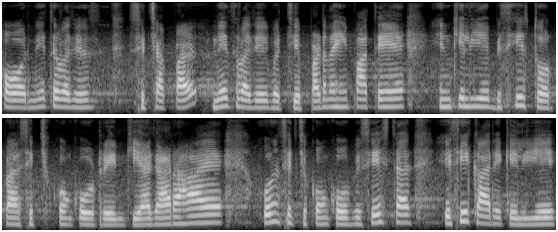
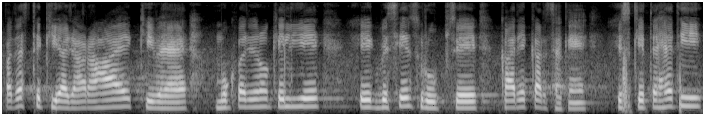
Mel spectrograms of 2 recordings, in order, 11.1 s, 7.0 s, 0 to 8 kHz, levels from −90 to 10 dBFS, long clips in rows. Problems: none marked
